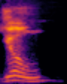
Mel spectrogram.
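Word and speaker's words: Jung: así como en la psicología clásica de jun se escribe hun con j y G Al final suizo uno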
